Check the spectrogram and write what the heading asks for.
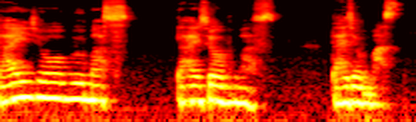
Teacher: It starts low and it gets high on the second mora and then it keeps high until ma and it drops on su. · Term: pitch accent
